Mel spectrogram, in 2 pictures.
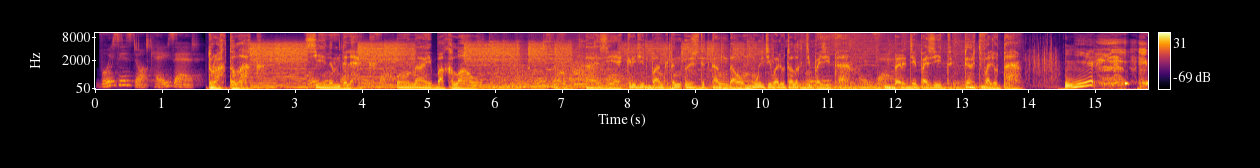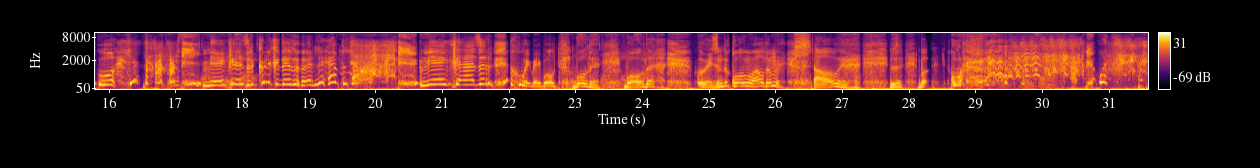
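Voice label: Kazakh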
